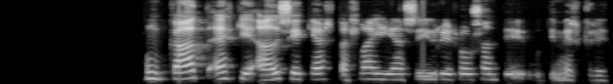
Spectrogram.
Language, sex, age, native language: Icelandic, female, 70-79, Icelandic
